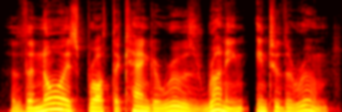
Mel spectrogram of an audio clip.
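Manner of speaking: usual speaking voice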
